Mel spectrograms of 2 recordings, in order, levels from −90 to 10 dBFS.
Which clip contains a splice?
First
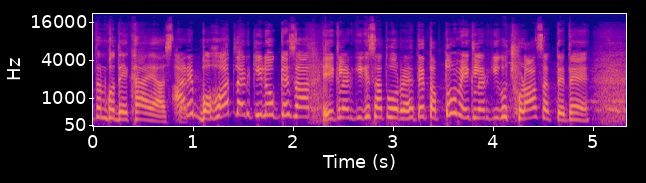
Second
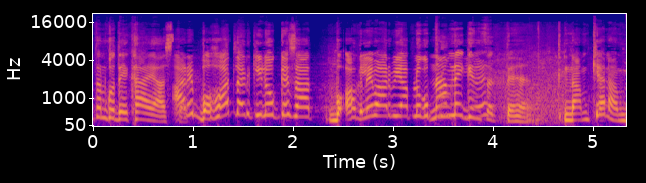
first; 1 cut; at 2.2 s

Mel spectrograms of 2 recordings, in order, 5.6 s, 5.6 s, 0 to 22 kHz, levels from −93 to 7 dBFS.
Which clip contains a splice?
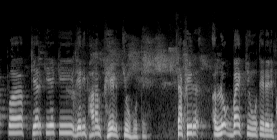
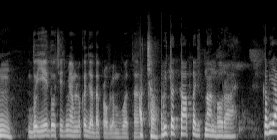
second; 1 cut; at 3.2 s

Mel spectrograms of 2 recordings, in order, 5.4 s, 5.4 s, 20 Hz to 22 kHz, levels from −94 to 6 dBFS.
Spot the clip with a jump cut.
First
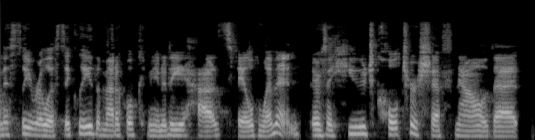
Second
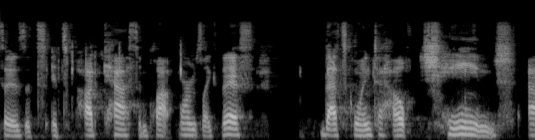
first; 1 cut; at 3.0 s

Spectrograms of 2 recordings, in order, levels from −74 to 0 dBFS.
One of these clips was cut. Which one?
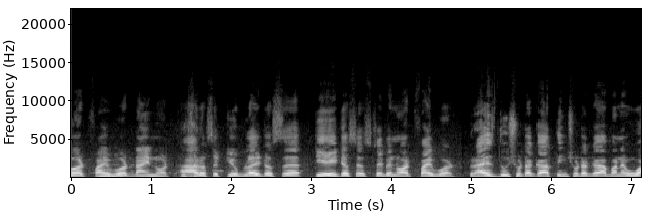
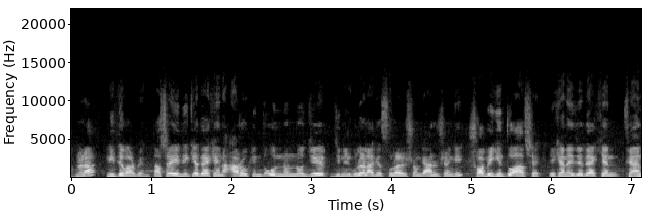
first; 3 cuts; at 1.2 s, 3.7 s, 4.8 s

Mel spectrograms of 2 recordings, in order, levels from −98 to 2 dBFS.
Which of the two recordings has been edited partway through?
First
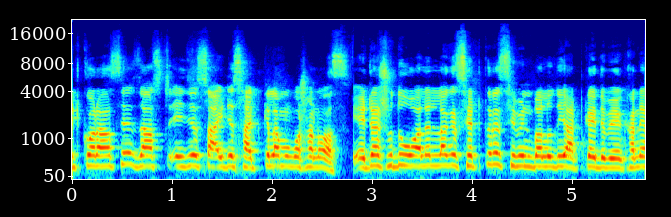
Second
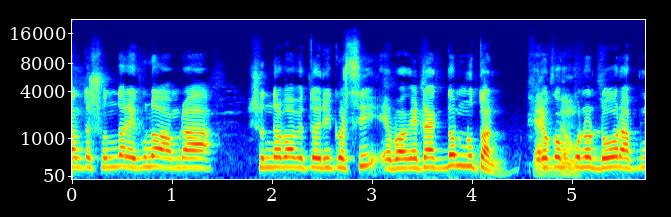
first; 1 cut; at 2.8 s

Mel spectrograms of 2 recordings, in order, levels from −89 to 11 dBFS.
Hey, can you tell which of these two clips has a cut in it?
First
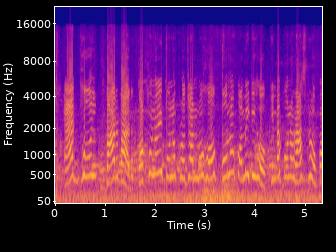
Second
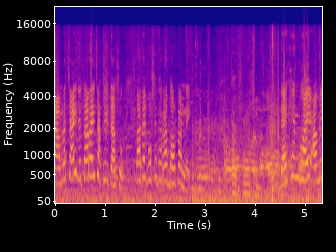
second; 1 cut; at 2.8 s

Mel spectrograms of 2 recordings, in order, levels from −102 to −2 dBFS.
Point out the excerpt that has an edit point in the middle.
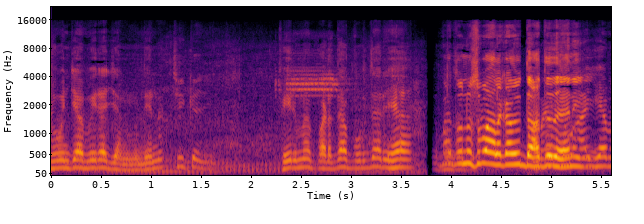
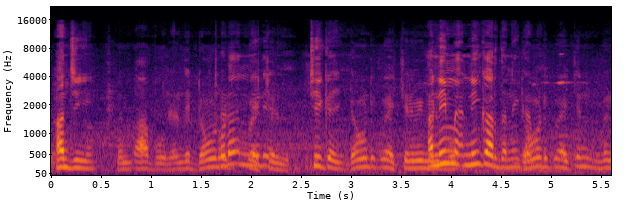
first; 1 cut; at 3.9 s

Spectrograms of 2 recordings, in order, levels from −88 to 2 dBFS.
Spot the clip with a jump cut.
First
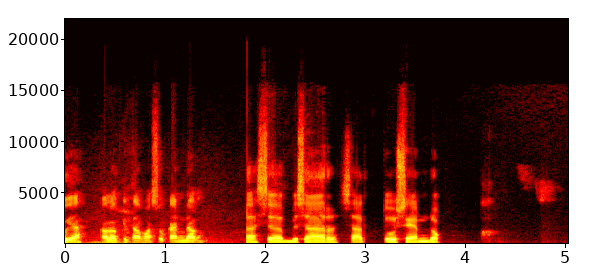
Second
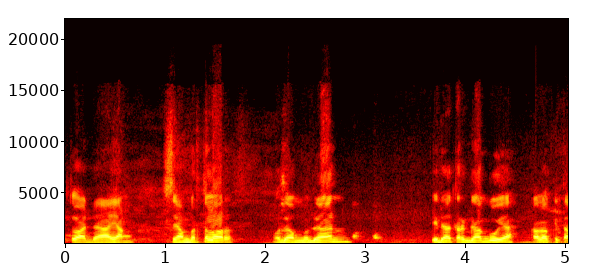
first; 1 cut; at 1.8 s

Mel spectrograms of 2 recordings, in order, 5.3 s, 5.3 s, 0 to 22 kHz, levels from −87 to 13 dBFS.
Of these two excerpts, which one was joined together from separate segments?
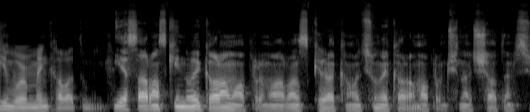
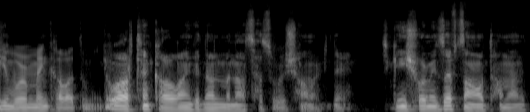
first; 1 cut; at 1.0 s

